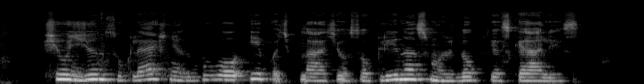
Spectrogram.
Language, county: Lithuanian, Alytus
